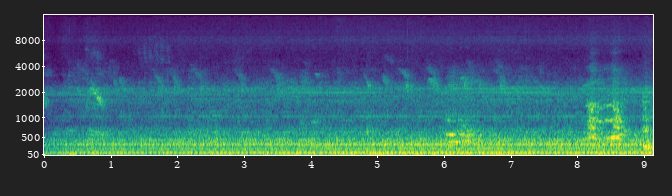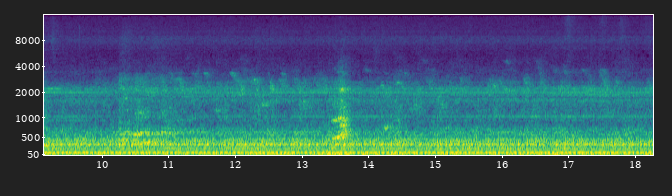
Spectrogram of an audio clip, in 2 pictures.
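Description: A low, steady rumbling sound effect that swells over the first few seconds and then holds, with a few faint crackles, laid under a blast-and-lightning scene.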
